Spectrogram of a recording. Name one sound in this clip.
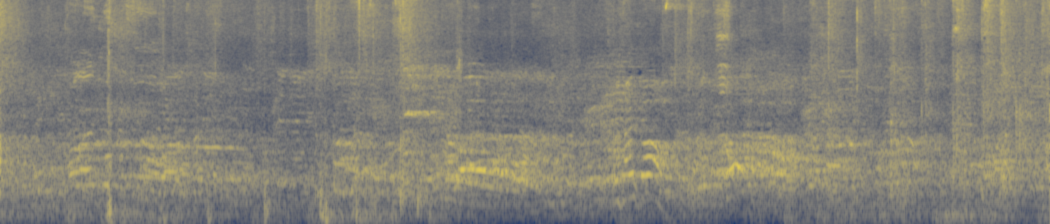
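A crowd of young people chatter in a large echoing hall.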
